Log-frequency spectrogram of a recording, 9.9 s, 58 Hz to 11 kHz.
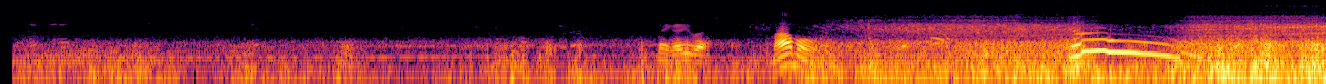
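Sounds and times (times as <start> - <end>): faint voices: 0.1 - 8.3
wind rumble: 0.1 - 9.9.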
